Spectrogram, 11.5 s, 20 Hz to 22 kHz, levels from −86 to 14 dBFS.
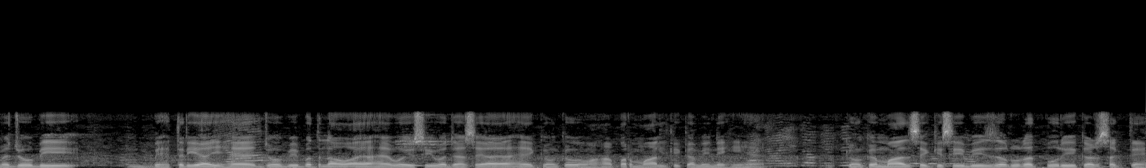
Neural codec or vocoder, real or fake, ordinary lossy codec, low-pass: none; real; none; 7.2 kHz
